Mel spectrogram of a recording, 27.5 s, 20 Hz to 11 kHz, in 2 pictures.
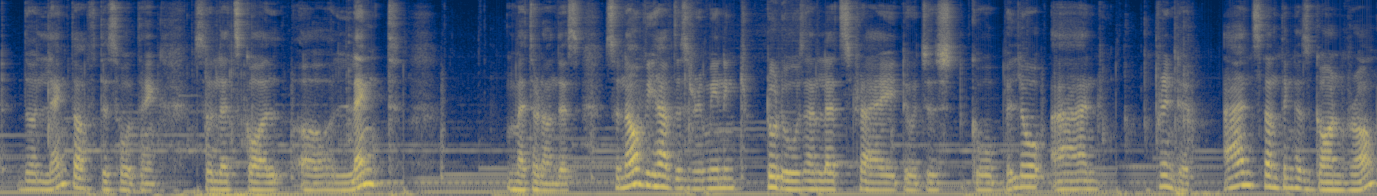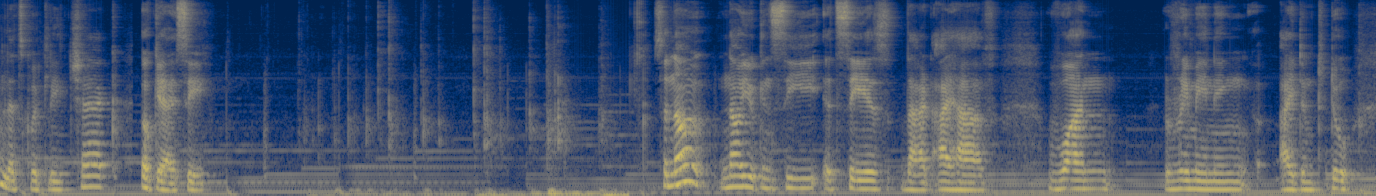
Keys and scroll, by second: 3.4 super+s, 6.7 super+c, 11.4 super+v, 11.7 super+s, 19.2 super+s.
